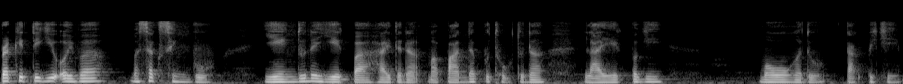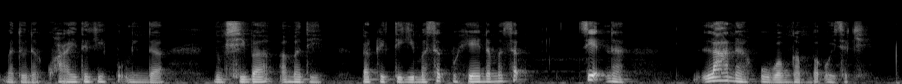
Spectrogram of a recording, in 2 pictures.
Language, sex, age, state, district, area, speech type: Manipuri, male, 45-60, Manipur, Imphal West, urban, spontaneous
